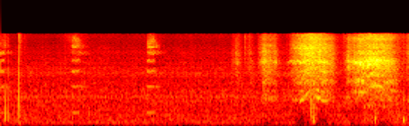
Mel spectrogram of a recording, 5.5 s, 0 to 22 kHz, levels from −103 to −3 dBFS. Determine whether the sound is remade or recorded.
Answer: remade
